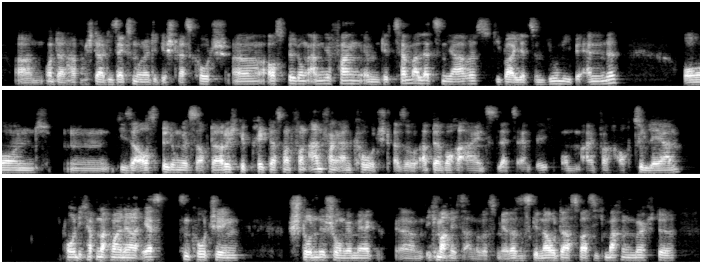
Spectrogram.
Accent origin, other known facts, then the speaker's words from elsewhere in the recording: between the North Sea and Baltic Sea, near the Danish border, Schleswig-Holstein, Germany; ich wohne zwischen den Meeren, zwischen Nord- und Ostsee, im schönsten äh, Bundesland äh, Deutschlands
